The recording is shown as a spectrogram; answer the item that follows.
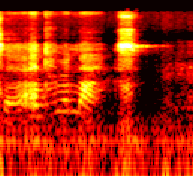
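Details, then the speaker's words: Voice prompt from a Checkme Pro multi-function monitor in pulse oximeter mode, telling the user to insert a finger into the sensor and relax; device beeps follow as the reading and data analysis begin. "देखो इसने बोला कि जो sensor है वहाँ पे आपने finger को इंसर्ट करना है, उसके बाद रिलैक्स हो जाना है।"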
